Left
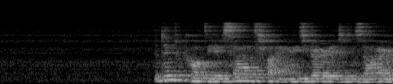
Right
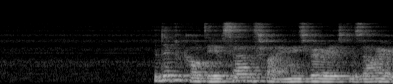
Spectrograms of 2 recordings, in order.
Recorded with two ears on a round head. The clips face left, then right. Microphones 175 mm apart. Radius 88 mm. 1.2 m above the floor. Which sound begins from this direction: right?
A man speaking, at 1.5 s.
